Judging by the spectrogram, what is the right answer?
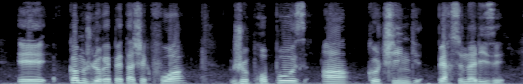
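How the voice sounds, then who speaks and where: Speaking at a fairly slow pace, a man uses a high pitch and fairly even intonation, recorded dry and close with no echo. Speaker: self-help YouTuber and coach. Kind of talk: casual vlog monologue. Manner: quiet.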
